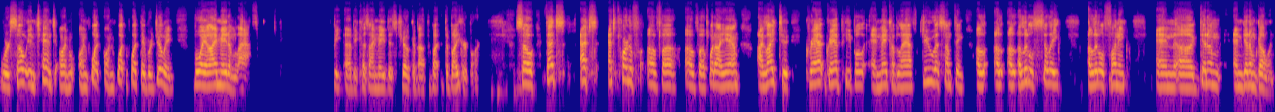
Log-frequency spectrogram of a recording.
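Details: Stuttering for years, with a self-reported lisp, in a retired male former social worker; he says it is more noticeable with the microphone close to his mouth.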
